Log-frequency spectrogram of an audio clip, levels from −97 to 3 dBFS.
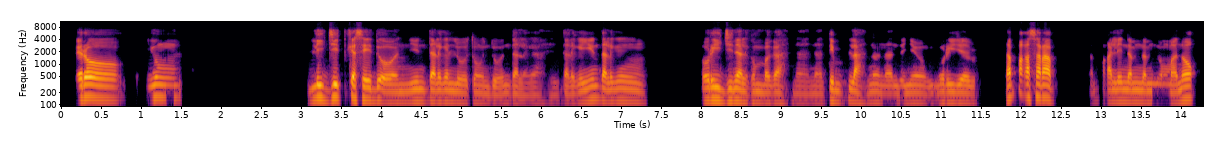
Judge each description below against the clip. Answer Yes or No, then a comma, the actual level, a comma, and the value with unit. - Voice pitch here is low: Yes, low, 110 Hz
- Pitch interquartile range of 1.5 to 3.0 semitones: No, average, 3.5 semitones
